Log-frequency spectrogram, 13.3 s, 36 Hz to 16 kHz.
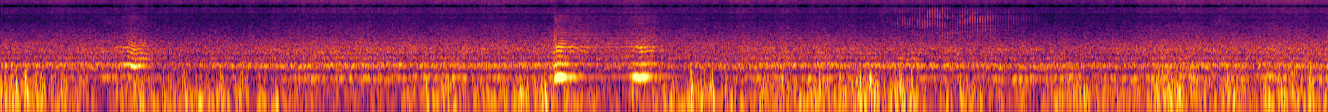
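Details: A swarm of bees at a feeder hums constantly. Close fly-bys make short rising buzzes near 1.3, 5.6 and 6.4 seconds above the steady low drone, and a faint high chirp sounds around 9 seconds.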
